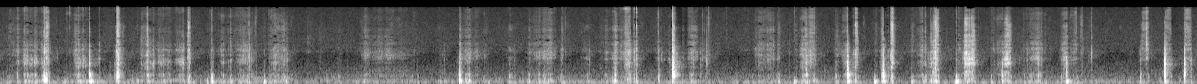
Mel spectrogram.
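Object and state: Pressed powder eyeshadow being scraped.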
